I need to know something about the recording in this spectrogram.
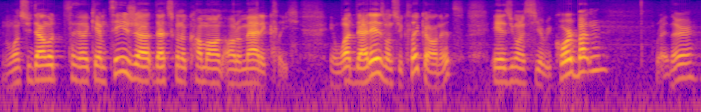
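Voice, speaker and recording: A man's voice: a little high, expressive, brisk, fairly bright tone, muffled recording. Rambling man with a French accent. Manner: rambling, filler-heavy, repeats "blah, blah, blah". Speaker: tutorial presenter. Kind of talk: casual screen-recording tutorial. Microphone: plug-in headset mic.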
